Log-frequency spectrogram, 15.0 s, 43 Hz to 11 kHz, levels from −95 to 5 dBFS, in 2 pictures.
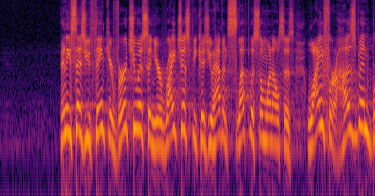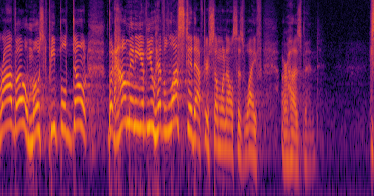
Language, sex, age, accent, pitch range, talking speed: English, male, 40-59, American, 190-255 Hz, 150 wpm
